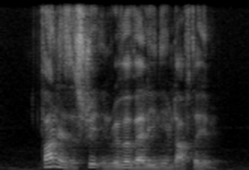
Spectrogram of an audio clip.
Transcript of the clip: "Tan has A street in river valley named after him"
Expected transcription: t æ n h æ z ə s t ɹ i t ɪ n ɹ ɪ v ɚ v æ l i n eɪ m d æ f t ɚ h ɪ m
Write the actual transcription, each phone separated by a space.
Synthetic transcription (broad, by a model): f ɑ n h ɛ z ə s t ɹ i t ɪ n ɹ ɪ v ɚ v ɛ l i n eɪ m d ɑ f t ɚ h ɪ m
